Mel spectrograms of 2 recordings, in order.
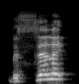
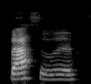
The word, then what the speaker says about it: basilisk: to another classroom due to correcting the teacher's pronunciation of basilic. Correct me, Al. Basilic. Does this ring a bell? Yeah. Say it again. Basilisk.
